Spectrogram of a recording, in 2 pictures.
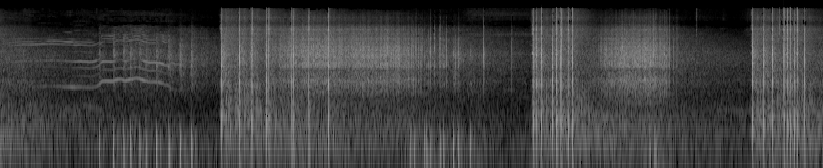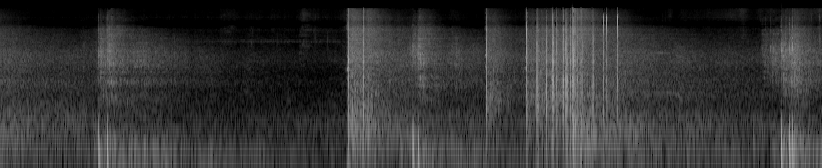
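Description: Aerial fireworks shells bursting overhead: about seven loud booms, two to three seconds apart, each followed by a spray of crackling.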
